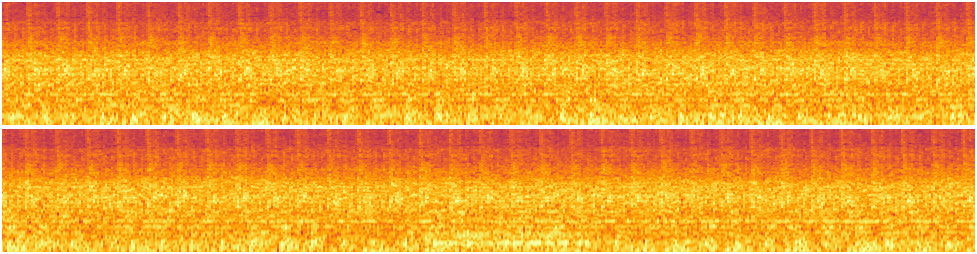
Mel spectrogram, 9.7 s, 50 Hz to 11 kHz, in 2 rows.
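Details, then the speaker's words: 1.6 petrol engine, block hot and near operating temperature, idling with a fast, light, uneven top-end clatter, filmed close up, checking whether it fades at 3000 rpm; oil pressure lamp flickers when hot; heavily worn camshaft and bearing bed. "я сейчас постараюсь это клацанье поближе снять а ну затихает или нет при 3000"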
